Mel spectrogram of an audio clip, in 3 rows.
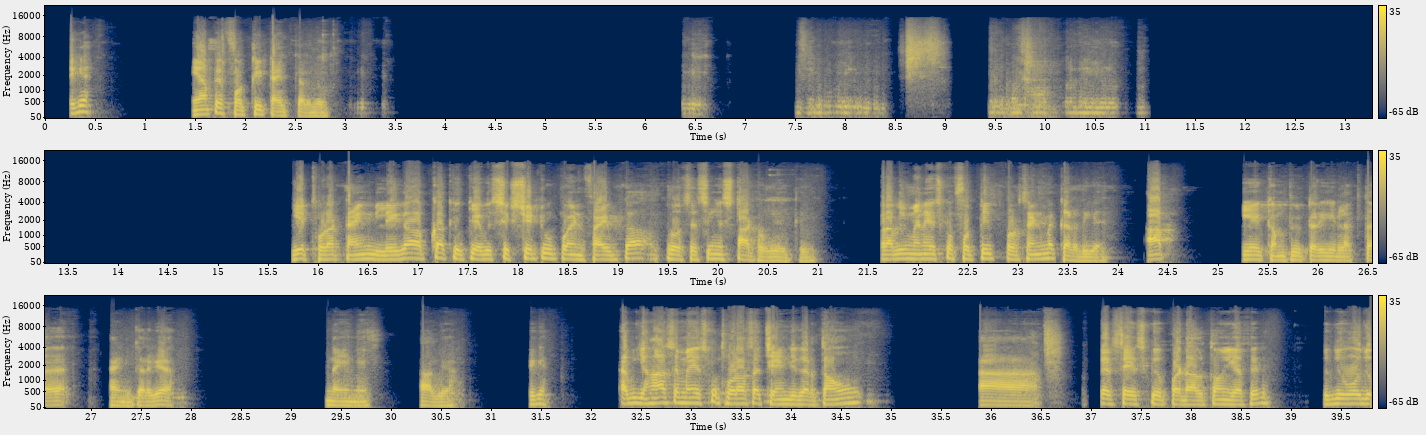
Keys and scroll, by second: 1.4-1.7 typing, 4.6-4.9 typing.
